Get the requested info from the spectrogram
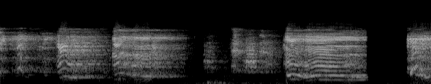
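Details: Giant panda voicing loud, drawn-out squealing bleats in several bursts, some wavering in pitch, broken by brief silences.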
